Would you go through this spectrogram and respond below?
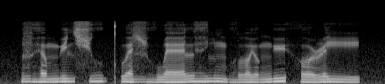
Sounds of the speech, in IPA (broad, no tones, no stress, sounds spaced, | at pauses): v ɛ̤ ə̯ m y lʲ ɕ o̤ kʷʼ ɛ ɮ o̤ w ɛ l ɛ̤ ʎ m o̤ lˠ y ʊ̯ ŋ y h o ɭ i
